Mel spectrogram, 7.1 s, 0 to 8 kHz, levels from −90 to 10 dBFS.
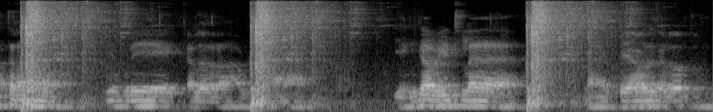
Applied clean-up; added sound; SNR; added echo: none; Shatter; 0 dB; reverberation time 0.5 s.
